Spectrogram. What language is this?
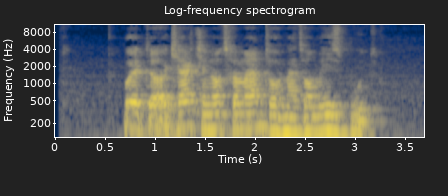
Persian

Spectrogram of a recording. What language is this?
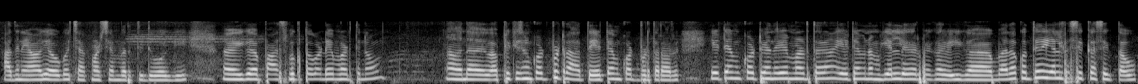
Kannada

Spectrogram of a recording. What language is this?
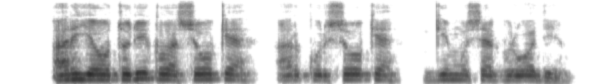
Lithuanian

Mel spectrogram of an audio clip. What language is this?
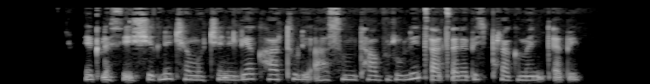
Georgian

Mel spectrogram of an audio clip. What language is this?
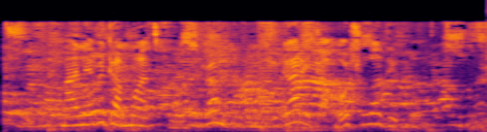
Georgian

